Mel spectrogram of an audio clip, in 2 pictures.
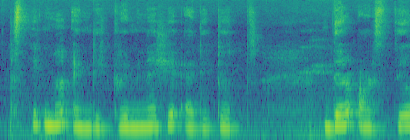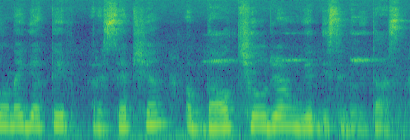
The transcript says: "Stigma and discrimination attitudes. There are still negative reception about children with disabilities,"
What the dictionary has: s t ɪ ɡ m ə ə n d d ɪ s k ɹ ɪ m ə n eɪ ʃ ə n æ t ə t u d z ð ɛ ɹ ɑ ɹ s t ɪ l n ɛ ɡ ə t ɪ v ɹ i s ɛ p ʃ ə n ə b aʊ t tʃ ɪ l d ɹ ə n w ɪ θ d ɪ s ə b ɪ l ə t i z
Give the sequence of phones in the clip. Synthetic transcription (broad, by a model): s t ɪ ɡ m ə ə n d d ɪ k ɹ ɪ m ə n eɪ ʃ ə æ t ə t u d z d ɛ ɹ ɑ ɹ s t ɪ l n ɛ ɡ ə t ɪ v ɹ i s ɛ p ʃ ə n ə b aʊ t tʃ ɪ l d ɹ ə n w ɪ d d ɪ s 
